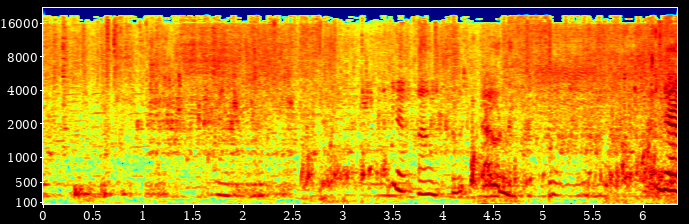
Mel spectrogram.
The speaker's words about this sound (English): I'm in the bathroom now, and my eyes are barely watering. Probably time for a flush. It's quite full.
